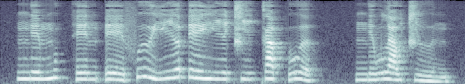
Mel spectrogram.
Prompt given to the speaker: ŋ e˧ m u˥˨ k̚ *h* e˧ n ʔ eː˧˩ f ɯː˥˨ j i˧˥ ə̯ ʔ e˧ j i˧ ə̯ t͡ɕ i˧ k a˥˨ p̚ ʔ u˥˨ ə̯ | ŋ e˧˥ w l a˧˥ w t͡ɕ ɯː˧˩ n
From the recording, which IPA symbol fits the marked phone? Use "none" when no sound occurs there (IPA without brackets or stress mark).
h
